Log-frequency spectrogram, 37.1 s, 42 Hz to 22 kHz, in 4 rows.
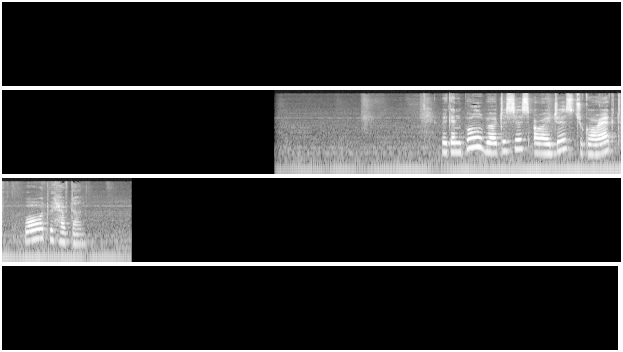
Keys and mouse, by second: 0.2 click, 0.2 middle click, 6.0 Tab, 6.5 click, 8.5 middle click, 9.3-10.5 middle drag, 10.8 middle click, 20.0 Tab, 21.1 click, 24.0 click, 29.2-29.6 drag, 34.0 shift+click, 34.7-35.1 drag.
